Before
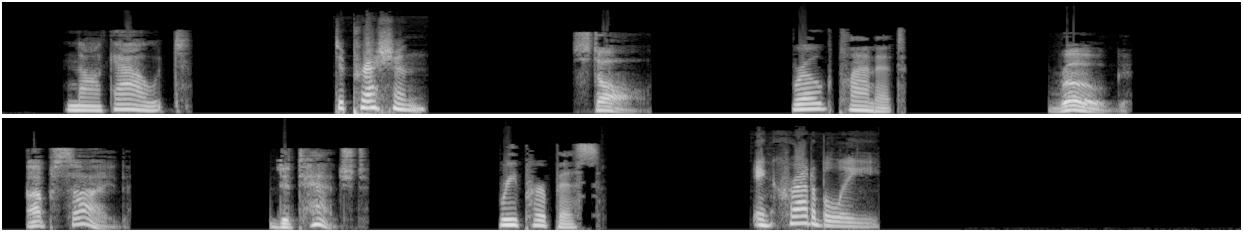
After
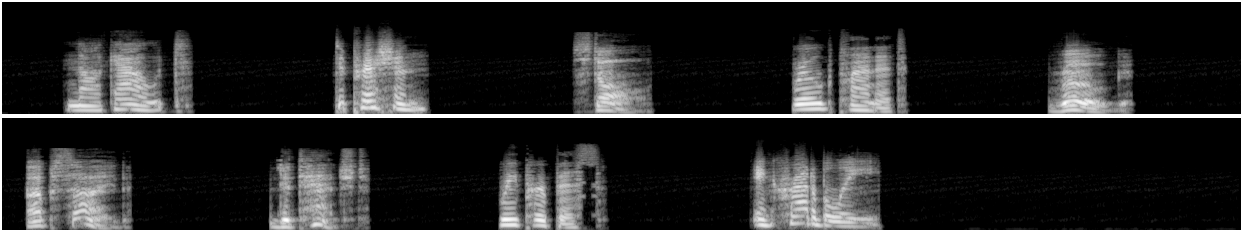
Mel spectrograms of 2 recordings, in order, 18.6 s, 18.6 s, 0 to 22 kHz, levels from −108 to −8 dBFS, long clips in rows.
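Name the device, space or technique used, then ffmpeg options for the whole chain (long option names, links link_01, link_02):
barber-pole flanger into a guitar amplifier: -filter_complex "[0:a]asplit=2[link_01][link_02];[link_02]adelay=2.4,afreqshift=2.6[link_03];[link_01][link_03]amix=inputs=2:normalize=1,asoftclip=type=tanh:threshold=-18dB,highpass=97,equalizer=frequency=140:width_type=q:width=4:gain=-8,equalizer=frequency=230:width_type=q:width=4:gain=-5,equalizer=frequency=370:width_type=q:width=4:gain=9,equalizer=frequency=1600:width_type=q:width=4:gain=8,equalizer=frequency=2400:width_type=q:width=4:gain=7,lowpass=frequency=3500:width=0.5412,lowpass=frequency=3500:width=1.3066,volume=8.5dB"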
